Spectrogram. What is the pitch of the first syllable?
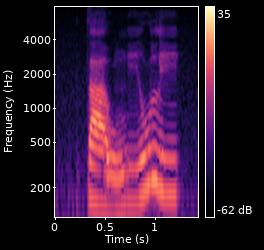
low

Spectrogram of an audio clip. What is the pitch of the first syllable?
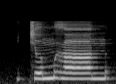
rising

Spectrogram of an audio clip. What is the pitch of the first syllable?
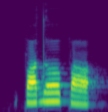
rising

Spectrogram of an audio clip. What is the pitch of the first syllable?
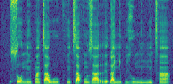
falling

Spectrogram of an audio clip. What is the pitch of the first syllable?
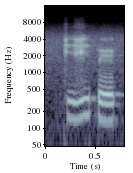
low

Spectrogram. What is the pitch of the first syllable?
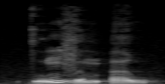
rising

